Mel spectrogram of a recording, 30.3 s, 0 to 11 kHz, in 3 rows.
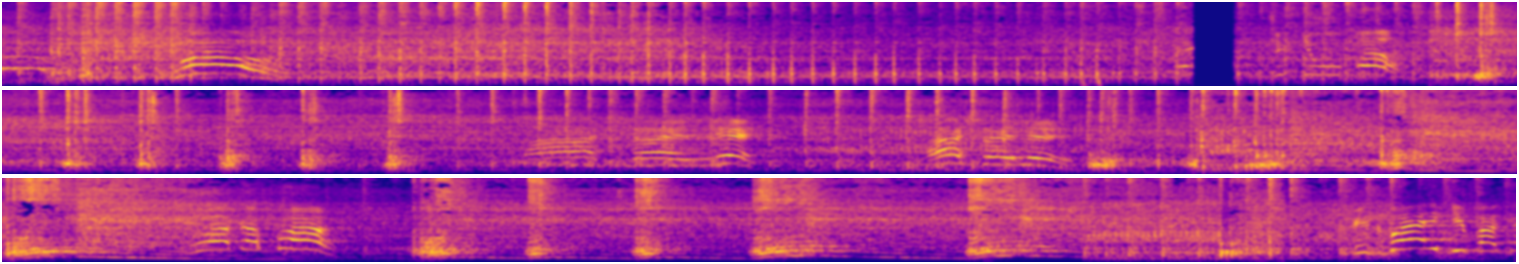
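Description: Koshine 150 two-stroke enduro engine running just after a kick start: a steady, even idle, then after a short gap repeated throttle blips with the revs rising and falling.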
